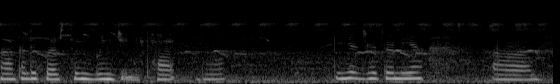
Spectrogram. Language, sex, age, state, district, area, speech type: Santali, female, 18-30, West Bengal, Uttar Dinajpur, rural, spontaneous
